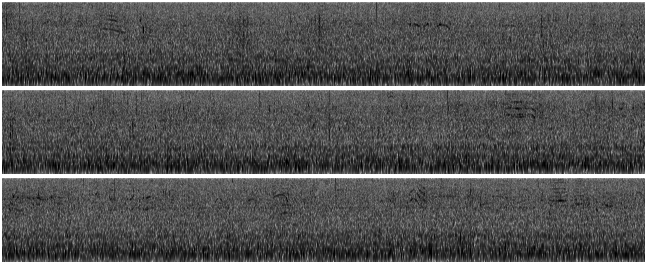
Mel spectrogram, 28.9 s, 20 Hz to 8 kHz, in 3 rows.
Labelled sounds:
1.5	1.9	Pacific white-sided dolphin, 2.8 to 3.2 kHz
17.2	17.7	Pacific white-sided dolphin, 3.1 to 5.6 kHz
19.7	19.9	Pacific white-sided dolphin, 3.9 to 4.2 kHz
27.5	27.9	Pacific white-sided dolphin, 3.1 to 3.8 kHz

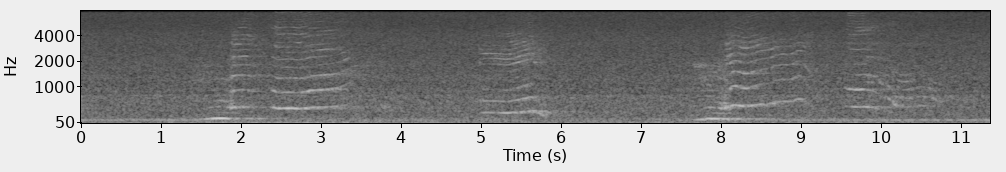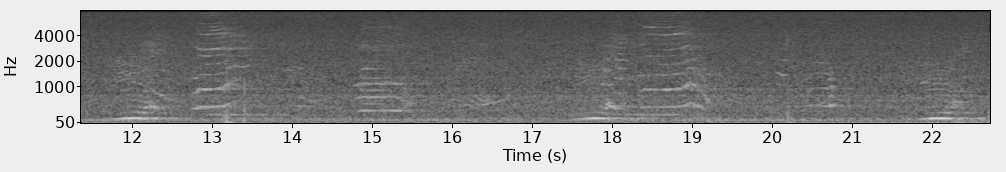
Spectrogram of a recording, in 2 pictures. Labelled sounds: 1.9	3.5	humpback whale, 0.80 to 7.7 kHz
5.0	5.7	humpback whale, 1.8 to 2.5 kHz
8.1	9.1	humpback whale, 0.90 to 3.6 kHz
9.6	10.0	humpback whale, 0.83 to 7.0 kHz
12.8	13.5	humpback whale, 0.80 to 8.0 kHz
14.8	15.4	humpback whale, 0.99 to 1.7 kHz
18.4	19.1	humpback whale, 0.86 to 5.6 kHz

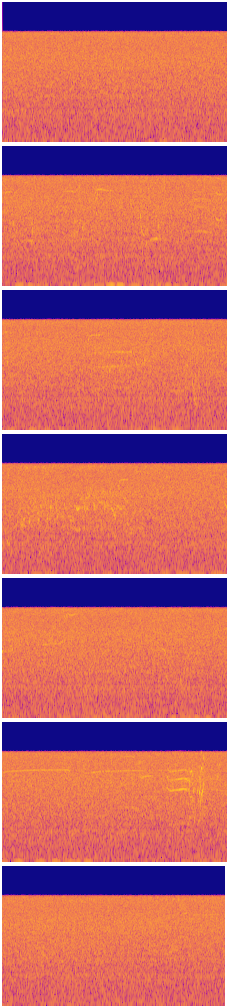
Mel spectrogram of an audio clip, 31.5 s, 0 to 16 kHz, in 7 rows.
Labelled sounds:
5.7	6.7	killer whale, northern resident, G clan, 5.1 to 5.6 kHz
8.3	8.6	killer whale, northern resident, G clan, 1.6 to 4.4 kHz
10.7	11.4	killer whale, northern resident, G clan, 3.3 to 5.4 kHz
22.4	23.9	killer whale, northern resident, G clan, 4.4 to 5.0 kHz
24.1	25.2	killer whale, northern resident, G clan, 4.4 to 4.9 kHz
25.8	26.6	killer whale, northern resident, G clan, 2.8 to 8.0 kHz

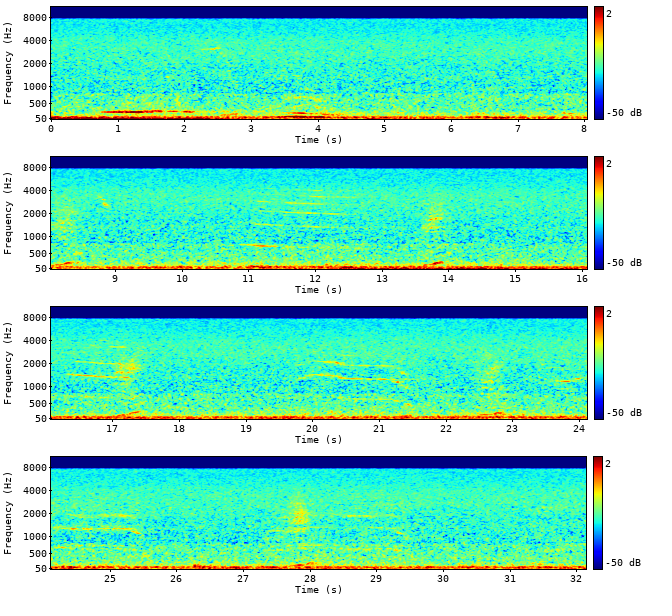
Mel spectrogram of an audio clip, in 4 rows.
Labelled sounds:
2.2	2.6	humpback whale, 2.9 to 3.2 kHz
11.5	12.4	humpback whale, 1.9 to 4.0 kHz
13.7	13.9	humpback whale, 1.6 to 1.8 kHz
16.3	17.4	humpback whale, 1.2 to 3.3 kHz
19.8	21.4	humpback whale, 0.93 to 2.1 kHz
24.4	24.6	humpback whale, 1.7 to 2.0 kHz

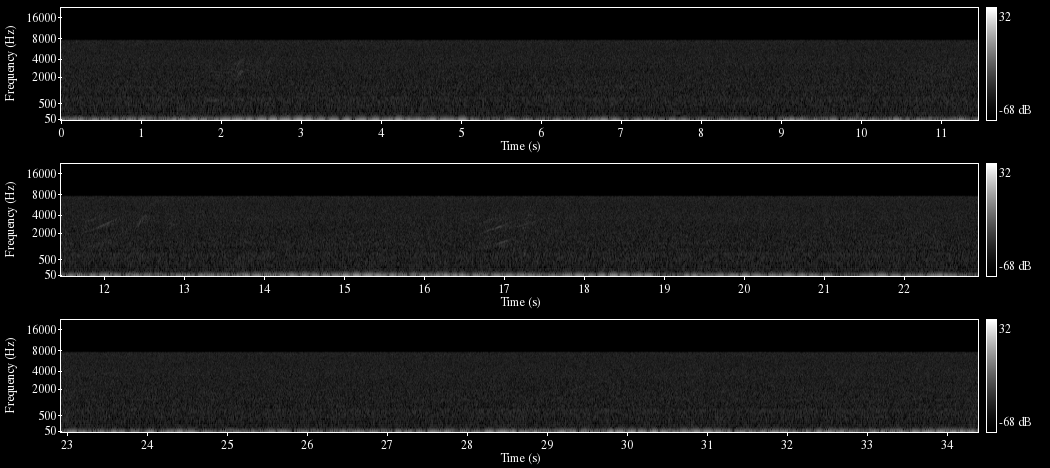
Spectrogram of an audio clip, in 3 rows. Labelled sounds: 11.8	12.2	killer whale, northern resident, 2.3 to 3.4 kHz
16.8	17.4	killer whale, northern resident, 2.1 to 3.2 kHz

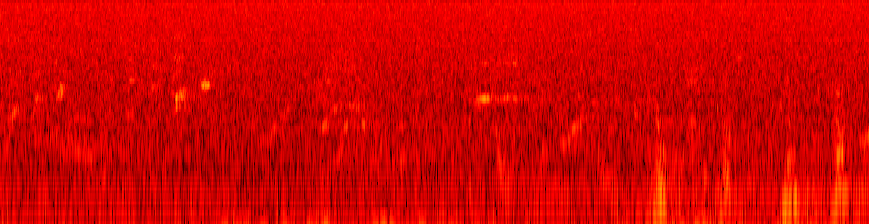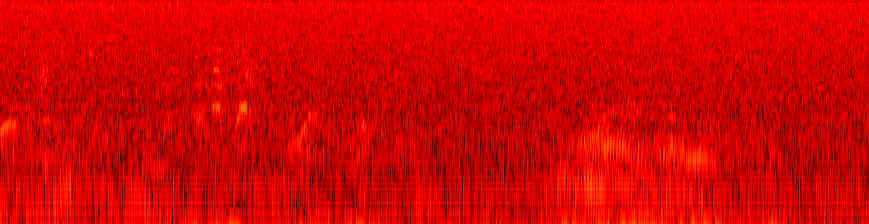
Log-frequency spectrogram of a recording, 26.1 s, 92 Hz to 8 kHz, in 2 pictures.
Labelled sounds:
2.6	2.9	humpback whale, 0.86 to 1.3 kHz
7.1	7.4	humpback whale, 0.93 to 1.2 kHz
22.1	22.3	humpback whale, 0.80 to 0.96 kHz

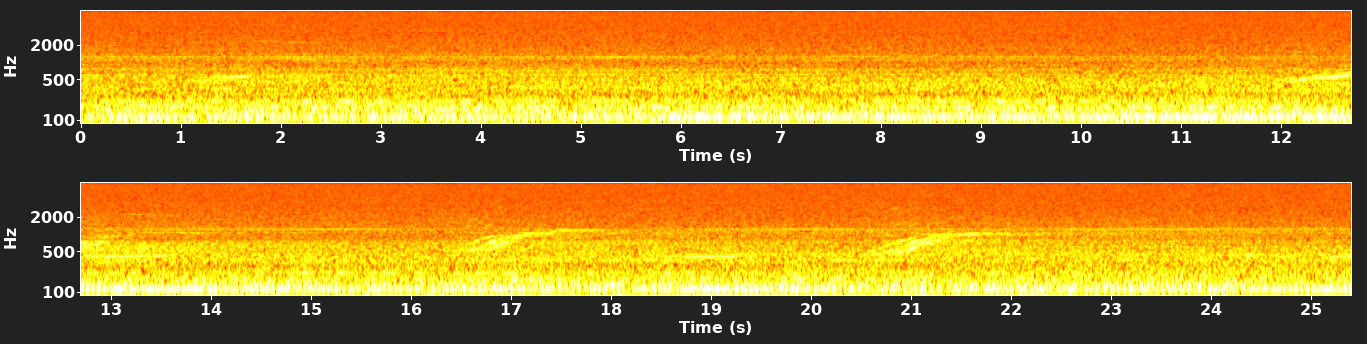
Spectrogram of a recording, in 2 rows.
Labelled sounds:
16.6	17.9	humpback whale, 0.80 to 1.2 kHz
20.8	21.7	humpback whale, 0.80 to 1.2 kHz

